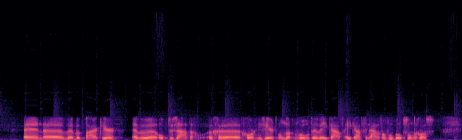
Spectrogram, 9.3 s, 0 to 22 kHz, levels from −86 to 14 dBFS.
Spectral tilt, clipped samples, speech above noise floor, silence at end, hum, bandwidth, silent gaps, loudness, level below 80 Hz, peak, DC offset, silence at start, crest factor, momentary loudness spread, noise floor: -7 dB/octave; under 0.1%; 27 dB; 0.6 s; none; 4.6 kHz; none; -22 LUFS; -64 dBFS; -6 dBFS; under 0.1%; 0.45 s; 16 dB; 7 LU; -48 dBFS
